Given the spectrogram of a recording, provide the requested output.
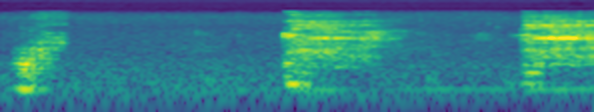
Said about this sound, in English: Oh, this movie gave me a hiccup.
